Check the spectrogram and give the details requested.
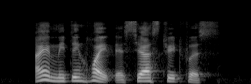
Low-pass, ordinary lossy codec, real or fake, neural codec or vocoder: none; none; fake; codec, 16 kHz, 2 kbps, FunCodec, trained on LibriTTS, 25 frames a second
